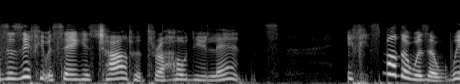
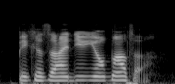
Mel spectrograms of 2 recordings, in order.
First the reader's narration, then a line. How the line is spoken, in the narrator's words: said Elle, her own mouth tightly pressed in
